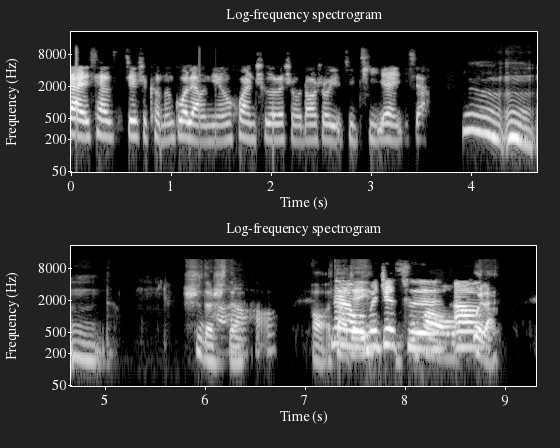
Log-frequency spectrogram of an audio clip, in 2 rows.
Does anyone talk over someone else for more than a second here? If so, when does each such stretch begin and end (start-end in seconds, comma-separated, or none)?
7.2-8.8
